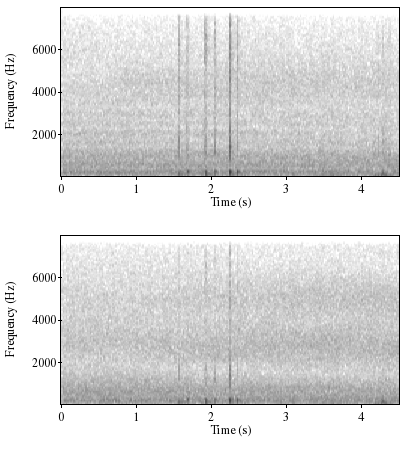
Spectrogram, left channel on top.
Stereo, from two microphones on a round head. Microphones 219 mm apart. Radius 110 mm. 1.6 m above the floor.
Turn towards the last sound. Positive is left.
turn(degrees=40)  # may be behind; listen again after turning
